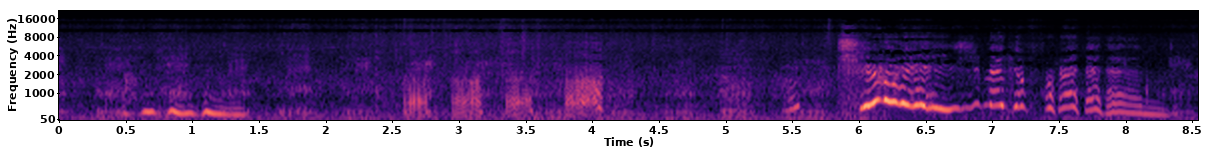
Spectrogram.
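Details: Playtime in the big dog paddock with Linc, a cattle dog pup, among bigger puppies: soft low grumbles early, then loud sliding yelps and wavering whines in the last few seconds.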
